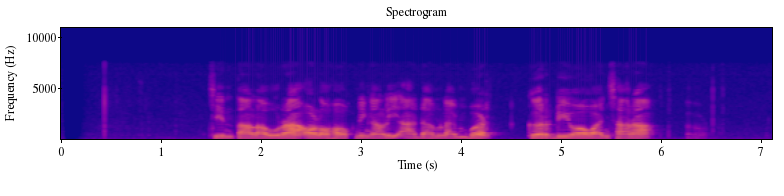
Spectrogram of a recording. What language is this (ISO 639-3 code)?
sun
